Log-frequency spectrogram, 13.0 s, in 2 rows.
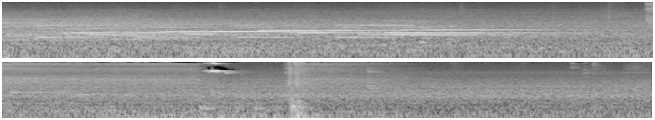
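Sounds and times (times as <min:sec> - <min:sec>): train doors shutting thump: 0:06.5 - 0:10.5.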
